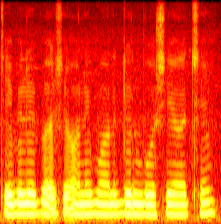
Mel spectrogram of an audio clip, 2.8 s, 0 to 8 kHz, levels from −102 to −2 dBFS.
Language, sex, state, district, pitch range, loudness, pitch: Bengali, male, West Bengal, Cooch Behar, 135-140 Hz, -14 LUFS, 140 Hz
